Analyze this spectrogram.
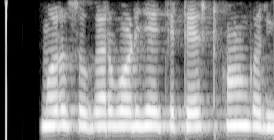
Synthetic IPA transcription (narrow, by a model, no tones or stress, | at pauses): moɾɔsuɡaɾbɔɽd͡ʒat͡ʃeʈesʈkɔ̃ːkɔɾij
